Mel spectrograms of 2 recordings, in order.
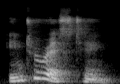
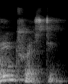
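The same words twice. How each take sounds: First: It is said with four syllables. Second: It is said with three syllables. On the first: There is more feeling or surprise. "we can enunciate the word very clearly with all four syllables" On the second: It is an ordinary, neutral remark. "with three syllables, and we drop a schwa sound"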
